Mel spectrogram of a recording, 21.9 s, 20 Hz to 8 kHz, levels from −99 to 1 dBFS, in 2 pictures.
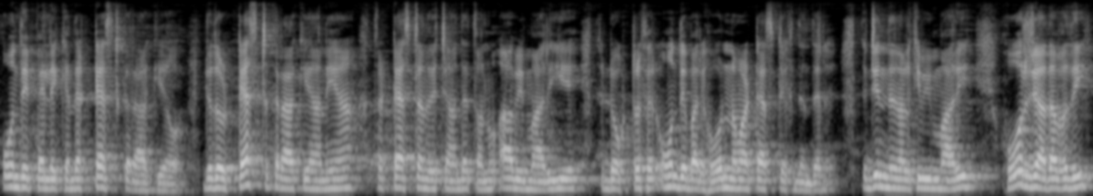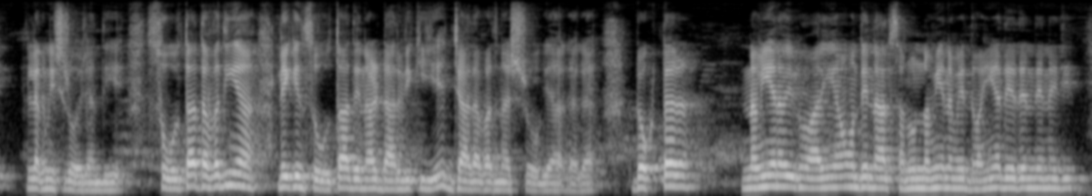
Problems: constant background noise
